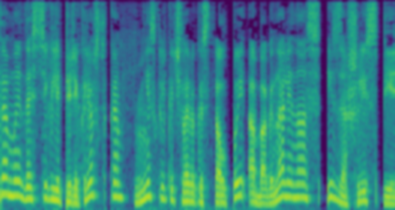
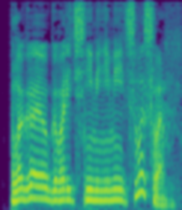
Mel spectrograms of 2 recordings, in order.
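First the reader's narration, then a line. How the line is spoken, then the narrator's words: Carefree tone. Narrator (Russian): поинтересовался я самым беспечным тоном, на какой был способен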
